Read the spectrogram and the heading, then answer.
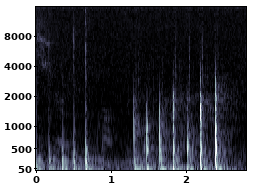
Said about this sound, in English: Jesus is knocking.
